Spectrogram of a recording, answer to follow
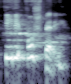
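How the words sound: The name is pronounced the Swedish way. "in Swedish, the pronunciation is"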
